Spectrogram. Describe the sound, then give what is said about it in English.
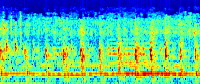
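A gear grinding sound effect: a rapid, even train of mechanical pulses over a steady humming whine, moderately loud and unbroken for the whole stretch. “we are going to need that gear grinding sound effect again”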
